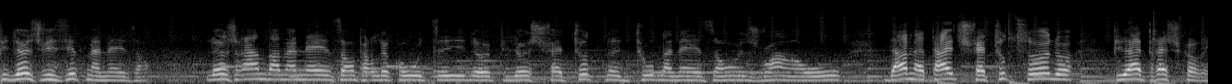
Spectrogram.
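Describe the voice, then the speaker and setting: In a Quebec accent, a woman speaks at a medium pitch and a fairly slow pace with fairly even intonation. Clear music plays in the background, and the sound is dry with no echo. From Quebec, Beauce region. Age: 80s+. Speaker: flood victim. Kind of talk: interview answer. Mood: emotional, reminiscing. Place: open country. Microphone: lapel.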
